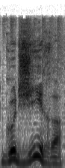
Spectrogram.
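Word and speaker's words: ゴジラ: D'ailleurs, Godzilla, au Japon, ça se prononce Gojira.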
